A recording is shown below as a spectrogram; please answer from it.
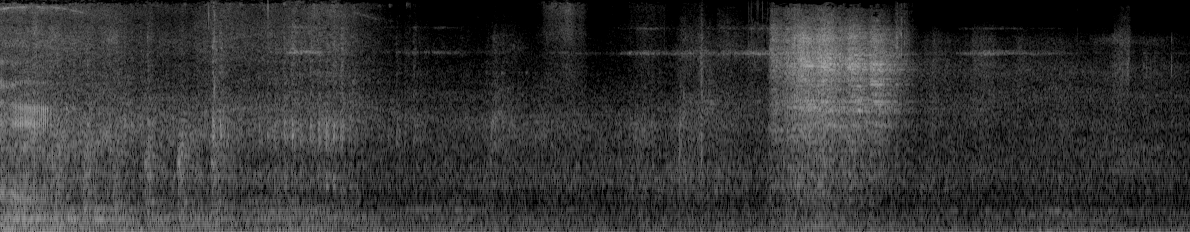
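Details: Steady low rumble like a passing train or vehicle fills the whole stretch, swelling briefly around the middle, with no animal voice heard.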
